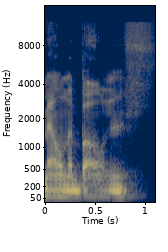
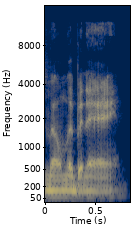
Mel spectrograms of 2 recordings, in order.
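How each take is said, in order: First: The final e is silent. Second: The final e is sounded as a syllable. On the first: "rather than Melnibone" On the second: "did put an accent on the e that makes me think that it's Melniboné"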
